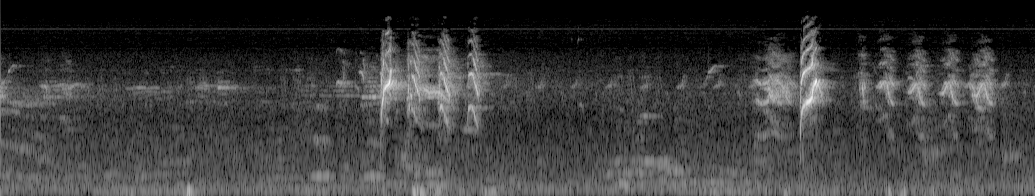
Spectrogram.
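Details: Baby Indian parrot calling in two bursts of rapid harsh chirps, each opening with a loud screech and trailing into a short chattering series, with a faint steady whistle in the background.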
